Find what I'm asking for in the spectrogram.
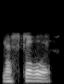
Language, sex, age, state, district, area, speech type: Assamese, male, 30-45, Assam, Sivasagar, rural, conversation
